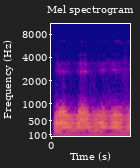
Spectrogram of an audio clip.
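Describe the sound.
A voice imitates the grinding of one of two sliding wardrobe doors being opened, a steady droning hum that wobbles in about five quick pulses, lasting under a second.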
